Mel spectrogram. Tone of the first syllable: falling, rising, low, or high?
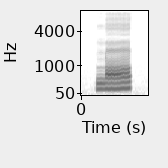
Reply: rising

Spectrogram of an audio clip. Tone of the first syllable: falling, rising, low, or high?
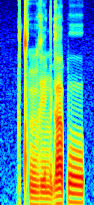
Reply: low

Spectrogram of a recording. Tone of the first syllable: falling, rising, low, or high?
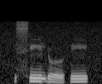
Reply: high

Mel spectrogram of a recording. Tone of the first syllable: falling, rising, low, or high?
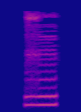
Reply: high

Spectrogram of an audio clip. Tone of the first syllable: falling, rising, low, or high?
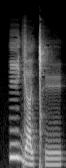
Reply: high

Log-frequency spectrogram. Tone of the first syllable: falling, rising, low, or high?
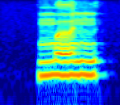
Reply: high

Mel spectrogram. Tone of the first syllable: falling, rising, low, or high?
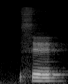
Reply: high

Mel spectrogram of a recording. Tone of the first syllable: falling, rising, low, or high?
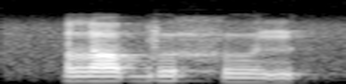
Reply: high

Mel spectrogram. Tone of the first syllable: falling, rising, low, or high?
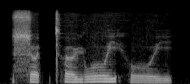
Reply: rising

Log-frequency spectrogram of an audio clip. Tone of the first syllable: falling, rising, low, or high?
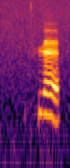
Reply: falling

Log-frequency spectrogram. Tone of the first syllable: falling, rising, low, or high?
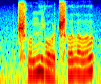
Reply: rising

